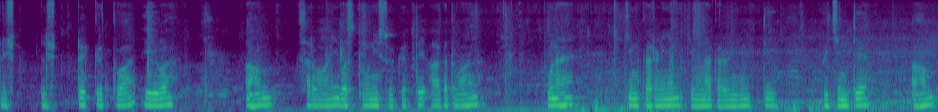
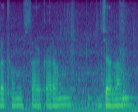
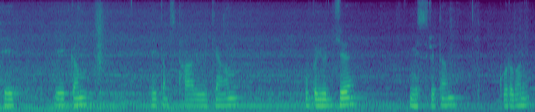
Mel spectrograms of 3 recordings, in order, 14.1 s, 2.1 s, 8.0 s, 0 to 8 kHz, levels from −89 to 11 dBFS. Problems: constant background noise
